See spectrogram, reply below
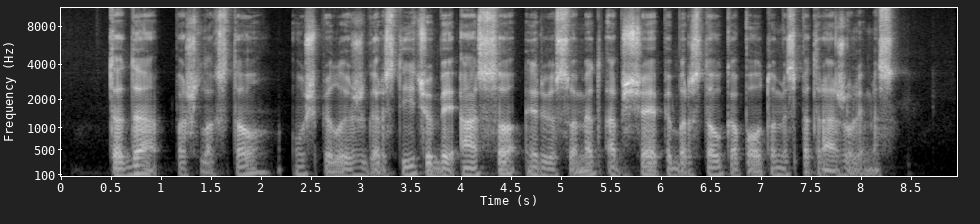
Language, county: Lithuanian, Marijampolė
